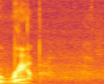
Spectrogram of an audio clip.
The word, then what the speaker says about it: ramp: Pronunciation uses a short A sound like black cat, ramp. The A sound changes a little before the M. It goes more nasal in your nose.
